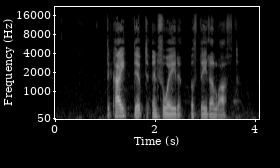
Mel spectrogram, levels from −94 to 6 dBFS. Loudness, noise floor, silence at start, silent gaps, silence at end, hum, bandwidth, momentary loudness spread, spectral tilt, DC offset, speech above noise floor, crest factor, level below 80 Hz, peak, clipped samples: -37 LUFS; -77 dBFS; 1.05 s; none; 0.55 s; none; 16.5 kHz; 18 LU; -4.5 dB/octave; under 0.1%; 40 dB; 26 dB; -70 dBFS; -14 dBFS; under 0.1%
